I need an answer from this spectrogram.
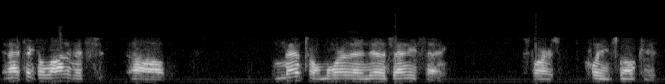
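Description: An older man calling in to a radio talk show on a speakerphone, talking haltingly and repeating himself. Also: medium pitch, no room sound. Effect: caller on a speakerphone over a phone line. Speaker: caller. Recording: tinny speakerphone call with a dry sound.

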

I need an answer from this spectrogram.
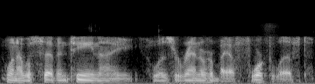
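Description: Crackly phone caller, very low gravelly man. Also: fairly quick, no room sound. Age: 50s. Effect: crackling, distorted phone line. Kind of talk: casual call-in chat.

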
